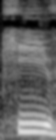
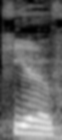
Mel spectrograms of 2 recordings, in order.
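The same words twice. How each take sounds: First: The name is said the Ukrainian way, Kyiv. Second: The name is said the Russian way, Kiev. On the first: The speaker calls it right. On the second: The speaker calls it wrong.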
